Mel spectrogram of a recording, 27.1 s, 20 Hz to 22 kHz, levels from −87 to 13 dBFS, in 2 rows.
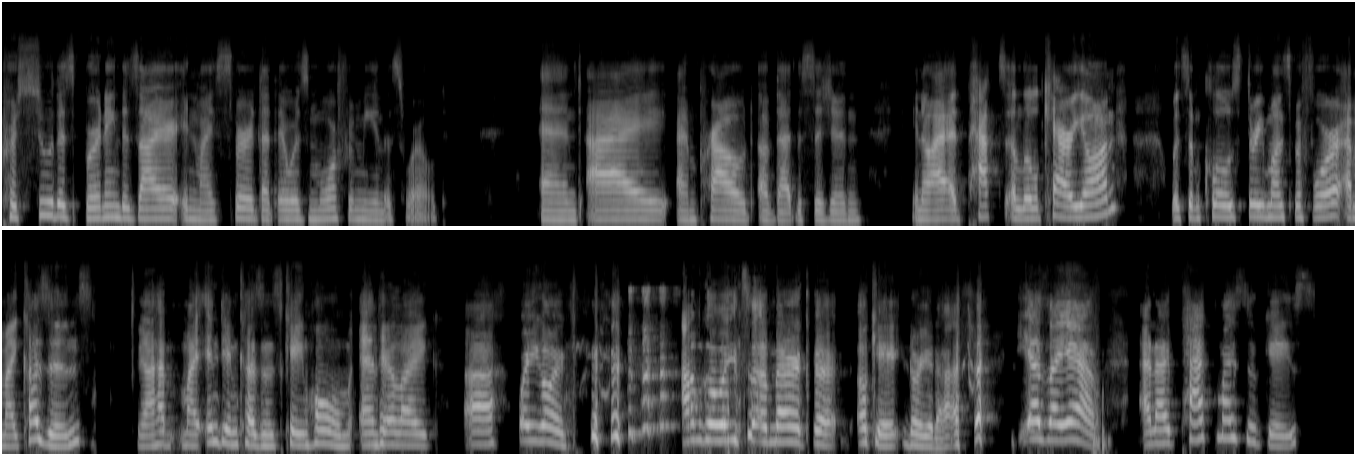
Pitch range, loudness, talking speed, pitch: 175-260 Hz, -25 LUFS, 160 wpm, 205 Hz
